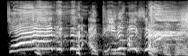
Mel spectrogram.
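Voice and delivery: put-on high, whiny child laughing through it; squeaky little kid confessing. Kid voiced in story.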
